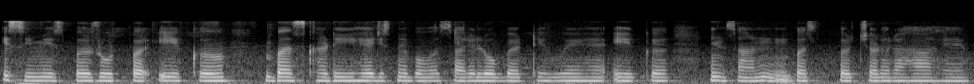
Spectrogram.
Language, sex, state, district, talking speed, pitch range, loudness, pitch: Hindi, female, Uttar Pradesh, Shamli, 130 wpm, 165-175 Hz, -18 LUFS, 170 Hz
